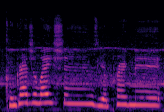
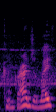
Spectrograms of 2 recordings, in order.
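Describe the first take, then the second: First: Drawn-out, higher sing-song congratulations, slowed; cheery nurse announcement. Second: Flat, dazed repeat of "Congratulations." with a small questioning rise; stunned echo. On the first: Nurse cheerfully telling a young patient she's pregnant, sing-song. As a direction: announce it brightly like happy news. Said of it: "They like". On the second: Shocked girl repeating the nurse's news back, dazed and flat. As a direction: echo the word back in disbelief. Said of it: "And I'm just like". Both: Retold or imitated.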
